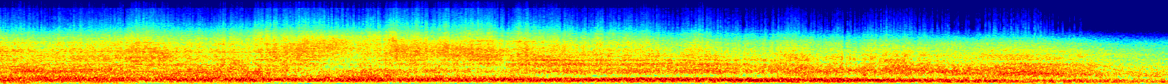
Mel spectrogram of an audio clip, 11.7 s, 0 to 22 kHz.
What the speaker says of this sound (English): As the KLM Boeing 737 took off in the meantime.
